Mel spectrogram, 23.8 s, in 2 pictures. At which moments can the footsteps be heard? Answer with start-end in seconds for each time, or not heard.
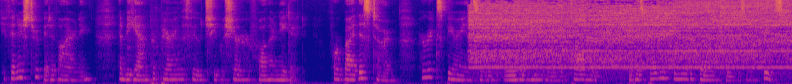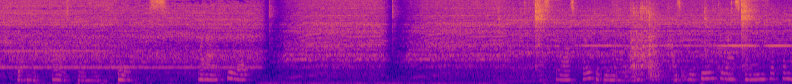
not heard.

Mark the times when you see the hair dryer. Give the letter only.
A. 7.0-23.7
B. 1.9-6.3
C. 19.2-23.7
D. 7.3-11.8
A.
